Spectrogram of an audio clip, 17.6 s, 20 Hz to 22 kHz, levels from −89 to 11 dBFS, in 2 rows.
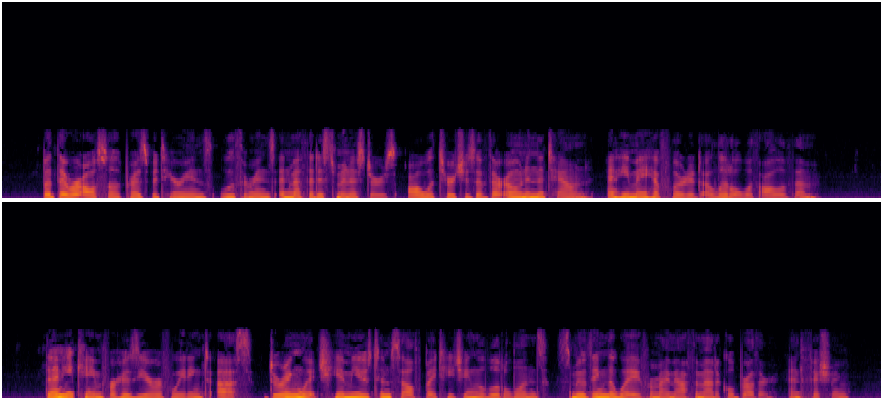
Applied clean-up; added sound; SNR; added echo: none; none; none; none.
